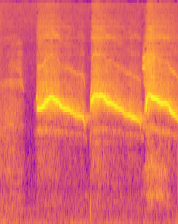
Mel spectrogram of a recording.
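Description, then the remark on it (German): A person imitates seagull cries with their mouth as a cheap sound-effect trick: three loud, drawn-out, descending squealing calls in quick succession, clear with no talking. “Und dann mit dem Mund natürlich, ein ganz billiger Trick, halt so versucht, Möwen zu imitieren.”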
